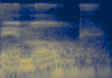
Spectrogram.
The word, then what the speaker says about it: Imbolc: it's called, so in Gaelic Celtic, it's called Imbolc. Imbolc. Imbolc, which is spelled Imbolc, Imbolc, but it's pronounced Imbolc.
